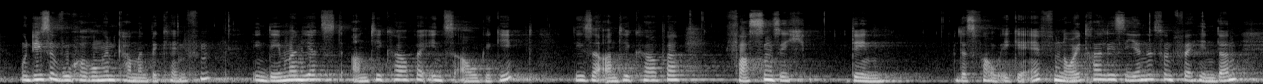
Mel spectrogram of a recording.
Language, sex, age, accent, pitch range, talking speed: German, female, 50-69, German, 170-215 Hz, 115 wpm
